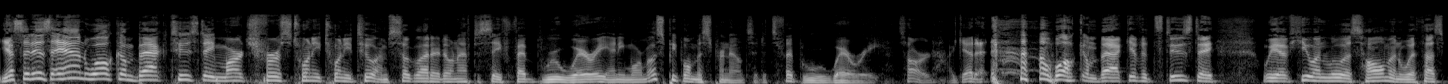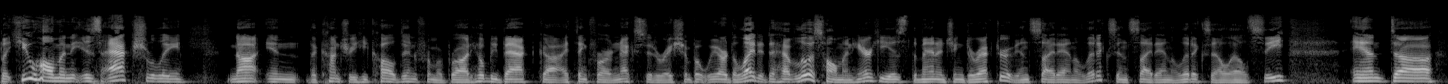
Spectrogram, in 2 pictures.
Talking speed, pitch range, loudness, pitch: 185 wpm, 110-160 Hz, -23 LUFS, 130 Hz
